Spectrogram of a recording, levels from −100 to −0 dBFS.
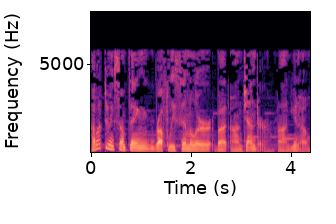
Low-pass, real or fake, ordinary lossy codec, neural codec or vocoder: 7.2 kHz; real; MP3, 24 kbps; none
